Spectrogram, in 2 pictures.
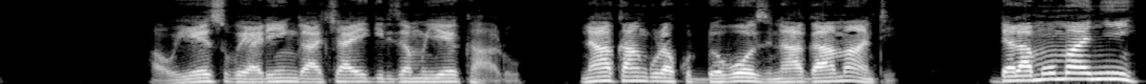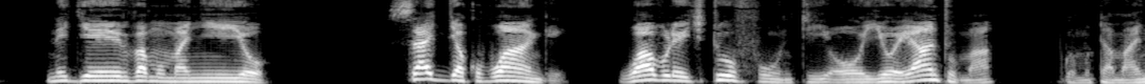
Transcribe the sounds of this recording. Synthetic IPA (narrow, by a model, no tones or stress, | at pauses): a̰wo̞̰je̞ːsuβwejaliŋɡaːcaːjiɡiɾizamuje̞ːka̰ːlṵ | naːkaːŋɡulakudːo̞βo̞ːzinaːɡaːmbaːntḭ | dalamumaɲi | ne̞ɟeːɱvamumaɲijo̞ | saɟːakuβwaːŋɡe̞̰ | waβule̞ːci̥tuːfuntiojo̞ejaːntuma̰ | βwe̞mutama̰ɲi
